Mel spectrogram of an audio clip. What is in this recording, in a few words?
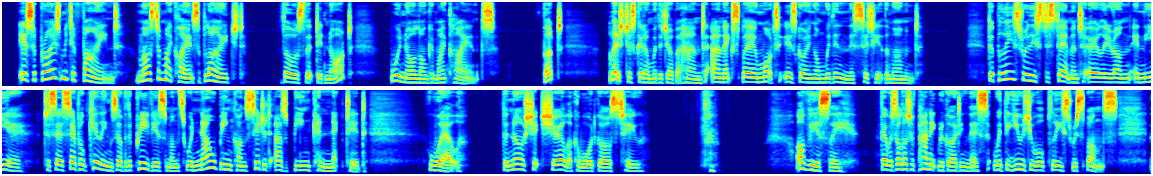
audiobook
